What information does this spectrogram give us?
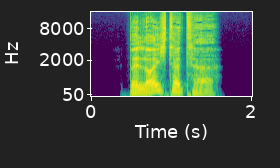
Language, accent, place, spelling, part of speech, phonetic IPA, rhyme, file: German, Germany, Berlin, beleuchtete, adjective / verb, [bəˈlɔɪ̯çtətə], -ɔɪ̯çtətə, De-beleuchtete.ogg
- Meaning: inflection of beleuchten: 1. first/third-person singular preterite 2. first/third-person singular subjunctive II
